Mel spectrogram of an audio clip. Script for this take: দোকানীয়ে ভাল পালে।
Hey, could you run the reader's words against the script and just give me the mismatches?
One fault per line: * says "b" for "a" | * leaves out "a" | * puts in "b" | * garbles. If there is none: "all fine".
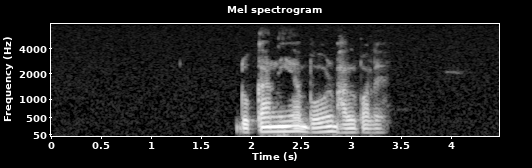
* puts in "বৰ"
